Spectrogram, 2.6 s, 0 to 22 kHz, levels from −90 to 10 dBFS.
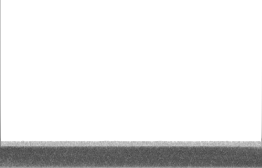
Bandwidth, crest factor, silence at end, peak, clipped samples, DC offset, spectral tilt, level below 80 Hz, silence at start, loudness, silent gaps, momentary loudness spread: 3.7 kHz; 10 dB; 0 s; -8 dBFS; under 0.1%; 0.3%; -5 dB/octave; -70 dBFS; 0 s; -16 LUFS; none; 1 LU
